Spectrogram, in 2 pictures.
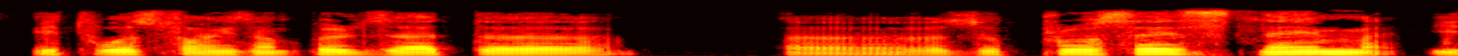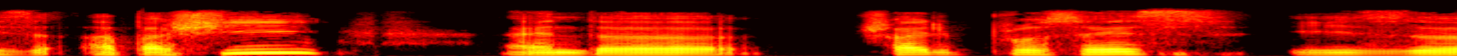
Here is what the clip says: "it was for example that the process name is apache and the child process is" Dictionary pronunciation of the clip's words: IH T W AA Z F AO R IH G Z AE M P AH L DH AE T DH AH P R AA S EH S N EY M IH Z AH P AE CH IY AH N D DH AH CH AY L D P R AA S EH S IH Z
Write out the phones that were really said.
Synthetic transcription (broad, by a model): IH T W AA Z F AO R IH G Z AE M P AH L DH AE T DH AH P R AA S EH S N EY M IH Z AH P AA SH IY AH N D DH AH CH AY L D P R AA S EH S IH Z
